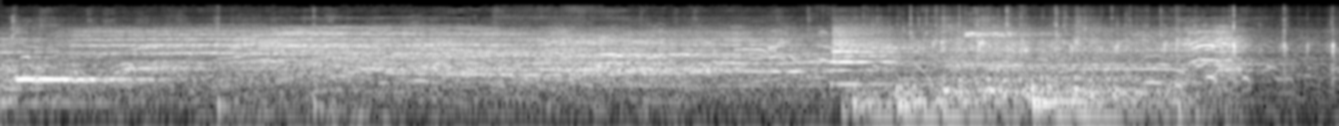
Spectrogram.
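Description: A crowd chatters and cheers in a large echoing arena.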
